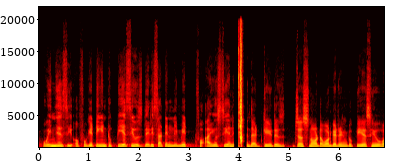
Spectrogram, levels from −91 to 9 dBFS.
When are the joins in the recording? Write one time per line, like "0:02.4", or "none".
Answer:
0:04.1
